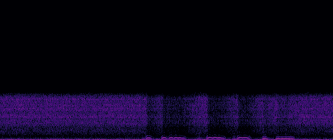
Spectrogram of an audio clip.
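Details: Male and female great horned owls hooting and grunting at one another on the nest; a run of deep, rounded hoots from about three seconds on, bunched in quick doubles and triples, with constant background hum.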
